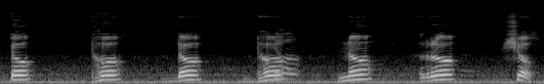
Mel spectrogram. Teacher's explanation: जे वर्ण उच्चारताना आपल्या जिभेचा शेंडा मूर्धेला जाऊन लागतो त्यांना म्हणायचं मूर्धन्य वर्ण.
